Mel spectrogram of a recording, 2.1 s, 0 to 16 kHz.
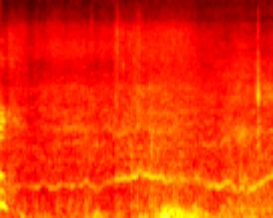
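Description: A Yeti 160E e-bike being ridden down a trail: a faint rumble with a low thump about a second in, a thin wavering whine from the Shimano EP8 drive motor, and a short click near the end.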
